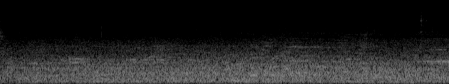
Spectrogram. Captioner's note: distant chattering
